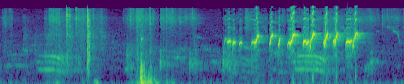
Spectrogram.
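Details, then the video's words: Male goldfinch (kutilang emas) singing as a lure for other birds: after some thuds and scattered noises, a rapid twittering string of about a dozen high, bright chirps runs for just over a second. "kutilang emas gacor dan lincah pancingan ampuh dengan suara merdu"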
